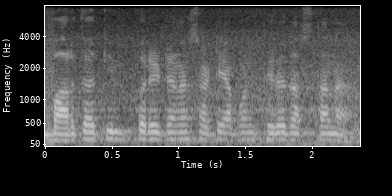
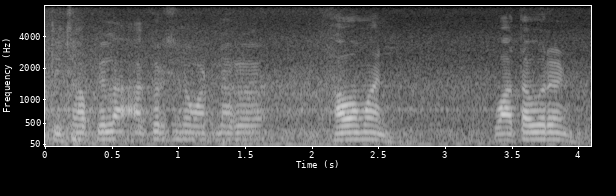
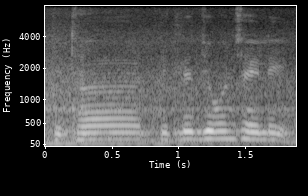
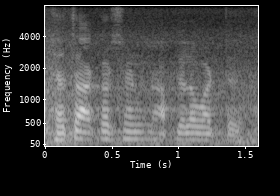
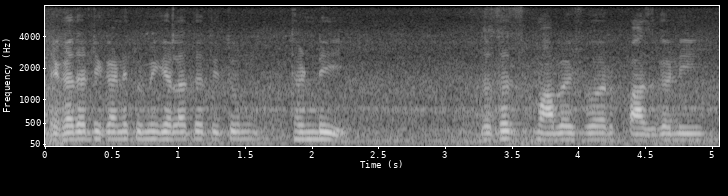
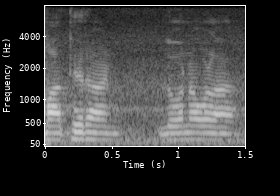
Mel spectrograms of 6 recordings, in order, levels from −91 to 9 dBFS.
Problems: constant background noise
